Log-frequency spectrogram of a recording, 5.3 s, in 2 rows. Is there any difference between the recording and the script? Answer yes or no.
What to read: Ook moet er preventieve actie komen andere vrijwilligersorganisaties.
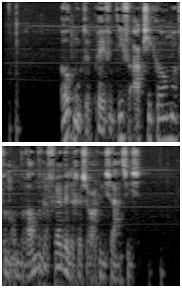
yes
